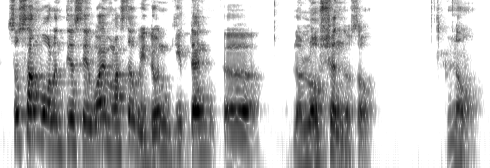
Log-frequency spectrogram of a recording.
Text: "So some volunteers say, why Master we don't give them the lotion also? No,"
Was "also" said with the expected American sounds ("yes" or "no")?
no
